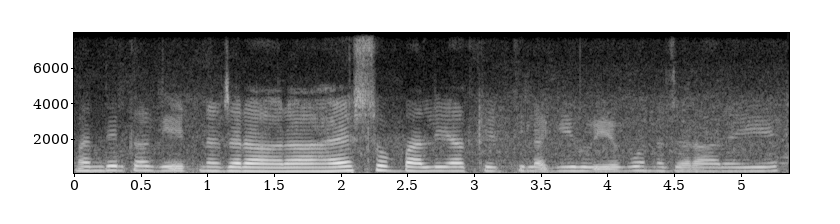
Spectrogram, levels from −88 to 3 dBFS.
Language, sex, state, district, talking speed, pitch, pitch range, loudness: Hindi, female, Uttar Pradesh, Lalitpur, 200 wpm, 220 Hz, 205-230 Hz, -16 LUFS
